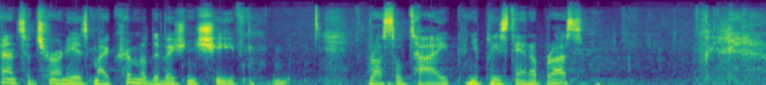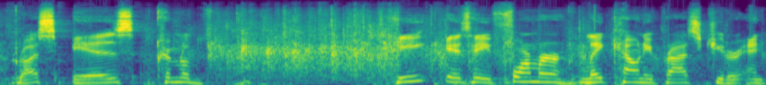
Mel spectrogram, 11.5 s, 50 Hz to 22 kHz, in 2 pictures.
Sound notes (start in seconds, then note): 7.1 applause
